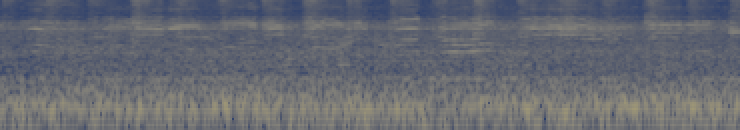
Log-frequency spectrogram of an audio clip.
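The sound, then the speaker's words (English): A car driving on the Autobahn south from Berlin gives a steady, dense drone of engine and road noise that stays level throughout, without change or break. “Driving on the Autobahn south from Berlin, I head to a town called Schwarze Pumpe, German for Black Pump.”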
